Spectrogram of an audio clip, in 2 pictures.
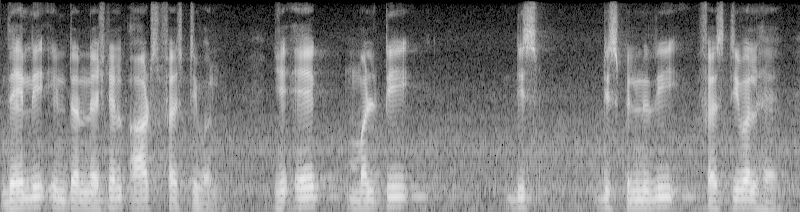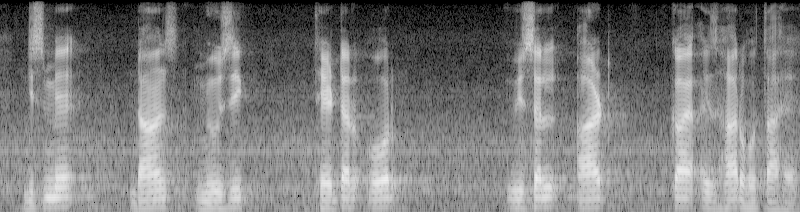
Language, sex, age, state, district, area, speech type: Urdu, male, 30-45, Delhi, North East Delhi, urban, spontaneous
